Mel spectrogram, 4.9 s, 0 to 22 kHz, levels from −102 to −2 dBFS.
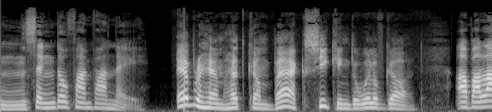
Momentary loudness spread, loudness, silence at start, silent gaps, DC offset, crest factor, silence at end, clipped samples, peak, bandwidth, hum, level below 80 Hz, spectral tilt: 12 LU; -24 LUFS; 0 s; none; under 0.1%; 20 dB; 0 s; under 0.1%; -4 dBFS; 16 kHz; none; -64 dBFS; -5 dB/octave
